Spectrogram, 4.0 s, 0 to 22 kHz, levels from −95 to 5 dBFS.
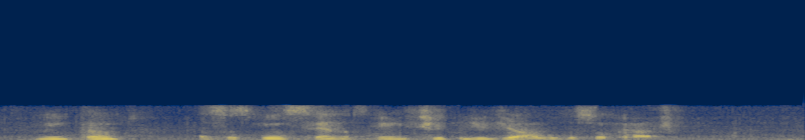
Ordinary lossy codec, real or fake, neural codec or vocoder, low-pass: AAC, 24 kbps; fake; codec, 44.1 kHz, 3.4 kbps, Pupu-Codec; 5.4 kHz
